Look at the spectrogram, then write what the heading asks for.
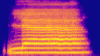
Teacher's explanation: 2 counts long and it is light.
